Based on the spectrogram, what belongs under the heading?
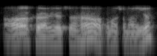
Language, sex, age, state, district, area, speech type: Urdu, male, 60+, Delhi, Central Delhi, rural, conversation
